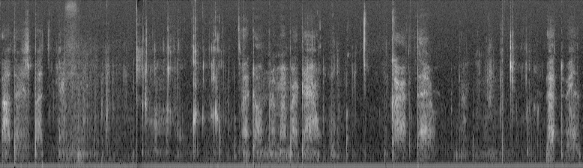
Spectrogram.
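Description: Wet mouth clicks and lip smacks pop close to a microphone.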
